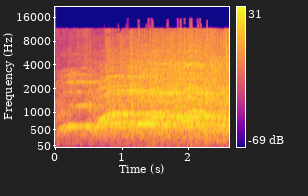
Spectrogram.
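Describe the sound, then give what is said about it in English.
A crowd applauds and cheers loudly for the Goat Posse at a contest, a dense, sustained wash of clapping with whoops and shouts that swells after the first moment and holds steady to the end. “We're very happy that we still get applause.”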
